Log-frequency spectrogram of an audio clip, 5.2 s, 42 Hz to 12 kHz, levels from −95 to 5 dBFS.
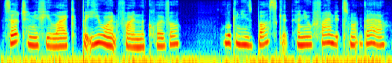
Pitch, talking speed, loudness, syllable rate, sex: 225 Hz, 240 wpm, -17 LUFS, 5.4 syllables/s, female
